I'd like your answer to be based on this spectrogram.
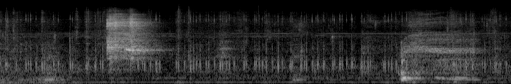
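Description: Berry fruit sauce simmers in a pan on a stovetop, giving a soft bubbling patter with brief louder sizzling bursts and no talk.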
